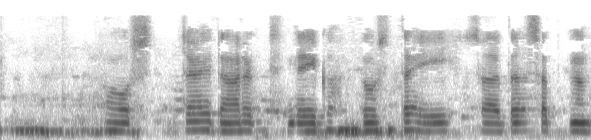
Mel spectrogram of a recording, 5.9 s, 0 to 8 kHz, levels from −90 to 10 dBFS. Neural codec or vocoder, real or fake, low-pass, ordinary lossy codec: codec, 16 kHz, 2 kbps, X-Codec, HuBERT features, trained on general audio; fake; 7.2 kHz; MP3, 24 kbps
